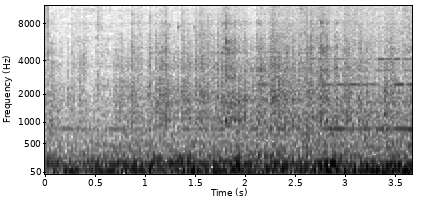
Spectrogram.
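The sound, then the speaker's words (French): Steady rumble of a visitor train climbing up into the Bex salt mine, a loud, continuous mechanical drone with a thin, faint whine running through it and no voices. “Pour information, un train visiteur monte dans la mine.”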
